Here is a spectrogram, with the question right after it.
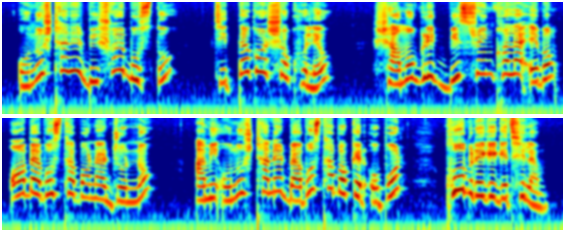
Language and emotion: Bengali, angry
